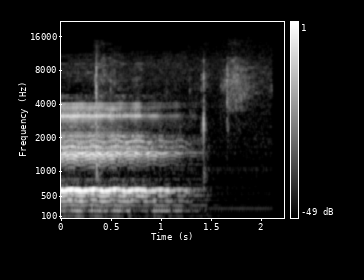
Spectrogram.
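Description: A man and a woman singing a hymn unaccompanied, holding its last long note until it fades out about a second and a half in. There is a faint click near the end.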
